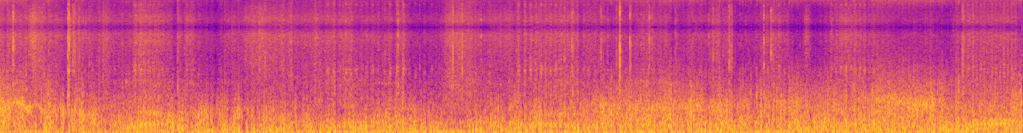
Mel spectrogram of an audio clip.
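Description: Off-road motorcycle engine running and revving up and down while riding, under heavy wind buffeting on the camera microphone.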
